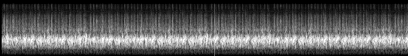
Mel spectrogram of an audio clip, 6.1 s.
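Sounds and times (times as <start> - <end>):
reel spinning: 0.0 - 6.1.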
